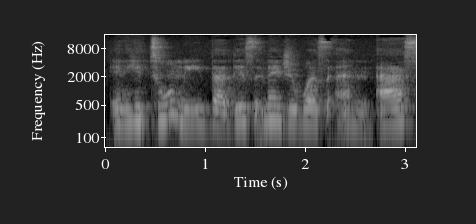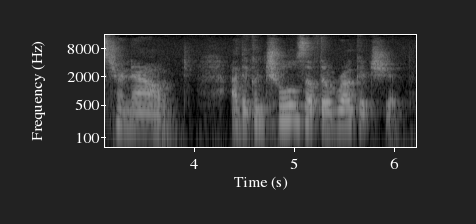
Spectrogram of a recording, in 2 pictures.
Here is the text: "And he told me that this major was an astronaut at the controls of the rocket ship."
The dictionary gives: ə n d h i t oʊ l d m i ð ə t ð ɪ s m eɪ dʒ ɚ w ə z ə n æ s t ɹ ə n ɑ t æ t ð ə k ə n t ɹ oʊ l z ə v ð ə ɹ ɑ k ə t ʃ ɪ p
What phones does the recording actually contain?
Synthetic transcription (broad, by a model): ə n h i t oʊ l d m i ð ə t ð ɪ s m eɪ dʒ ɚ w ə z ə n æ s t ɹ n ɑ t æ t ð ə k ə n t ɹ oʊ l z ə v ð ə ɹ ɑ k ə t ʃ ɪ p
